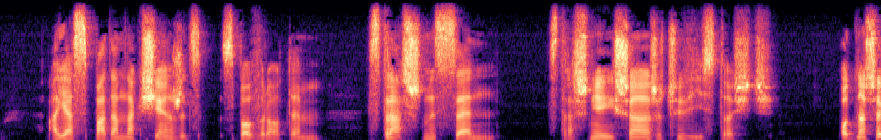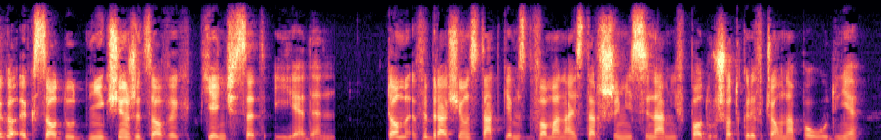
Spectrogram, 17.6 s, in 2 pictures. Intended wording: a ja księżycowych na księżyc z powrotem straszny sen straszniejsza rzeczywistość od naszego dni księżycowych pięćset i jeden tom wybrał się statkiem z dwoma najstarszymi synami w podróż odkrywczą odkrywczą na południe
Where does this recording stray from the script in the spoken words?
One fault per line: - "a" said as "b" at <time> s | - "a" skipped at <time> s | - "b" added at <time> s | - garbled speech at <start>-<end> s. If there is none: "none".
- "księżycowych" said as "spadam" at 0.7 s
- "exodu" added at 9.0 s
- "odkrywczą" skipped at 16.6 s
